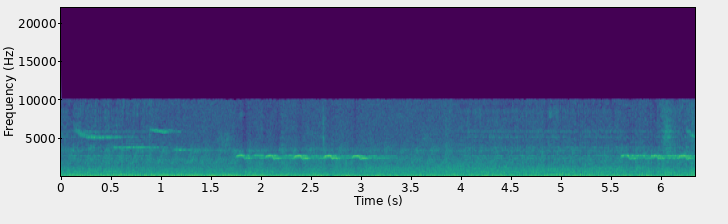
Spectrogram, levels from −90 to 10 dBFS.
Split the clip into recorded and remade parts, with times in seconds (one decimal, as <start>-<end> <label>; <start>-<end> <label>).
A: 0.0-0.9 remade; 0.9-4.0 recorded; 4.0-6.3 remade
